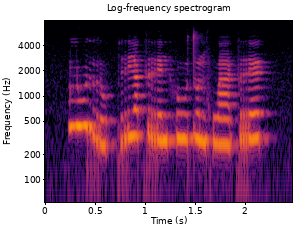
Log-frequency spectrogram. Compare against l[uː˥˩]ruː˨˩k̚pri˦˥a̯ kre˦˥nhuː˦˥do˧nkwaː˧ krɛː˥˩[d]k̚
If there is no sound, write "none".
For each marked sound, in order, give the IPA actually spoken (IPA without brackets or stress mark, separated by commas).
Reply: uː˥˩, none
